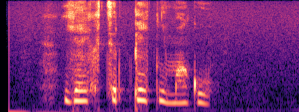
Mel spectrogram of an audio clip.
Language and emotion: Russian, angry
